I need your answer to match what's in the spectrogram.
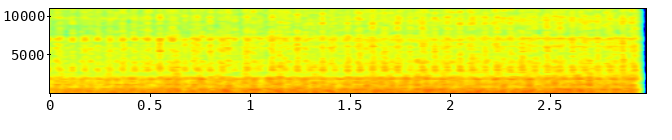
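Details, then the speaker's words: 2013 Chevy Sonic LT hatchback at idle with lean codes and P0420; slightly uneven, misfire-like beat with a faint hiss as short-term fuel trim climbs. Vacuum leak causing the lean codes; a hose elbow and clamp are then checked under the hood. "t almost feels like a misfire but it's not a misfire and there goes our short term going right back up there again guys this is a vacuum leak that's what's causing his lean Cod"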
